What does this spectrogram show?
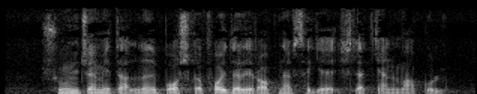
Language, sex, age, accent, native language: Uzbek, male, 18-24, Xorazm, Uzbek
